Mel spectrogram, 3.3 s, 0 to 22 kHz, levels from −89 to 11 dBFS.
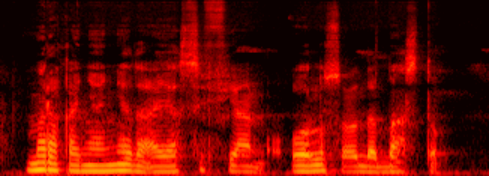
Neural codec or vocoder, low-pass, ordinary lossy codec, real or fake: none; none; none; real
